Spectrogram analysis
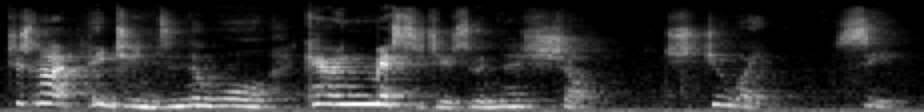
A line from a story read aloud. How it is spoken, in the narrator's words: old man wheezed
